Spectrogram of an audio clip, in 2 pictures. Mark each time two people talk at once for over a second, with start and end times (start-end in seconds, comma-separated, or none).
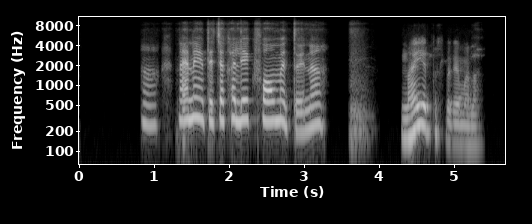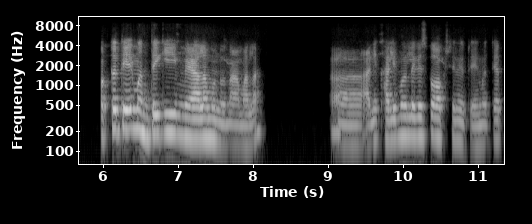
none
